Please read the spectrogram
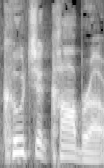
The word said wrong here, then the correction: chupacabra: or chucabra. – Wait, I just want to hear him continue to say it. – It's chupacabra. – That's what I'm saying.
